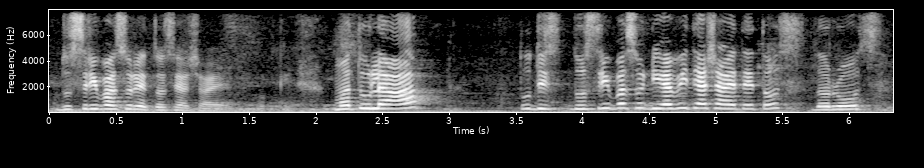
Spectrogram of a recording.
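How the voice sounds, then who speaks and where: High bright woman coaxing schoolkids. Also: expressive, moderate pace. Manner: prodding, coaxing with repeated questions. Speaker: interviewer questioning schoolchildren. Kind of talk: casual questioning of a class.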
